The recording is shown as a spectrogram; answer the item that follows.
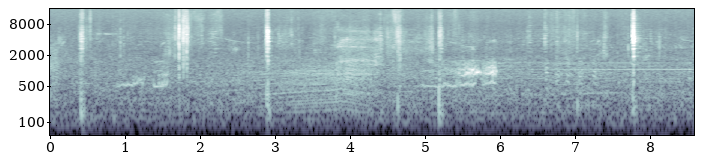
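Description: Chickens clucking in short bursts, with scattered sharp knocks of a digging tool striking soil and clods in a trench; the loudest knocks come about three seconds in and near the end.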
